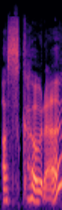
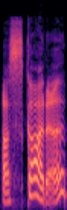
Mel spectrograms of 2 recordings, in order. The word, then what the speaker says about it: Oscoda: Also, we've got Oscoda, which you might want to pronounce Oscada, but you should not do that if you want any Michiganders to take you seriously.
